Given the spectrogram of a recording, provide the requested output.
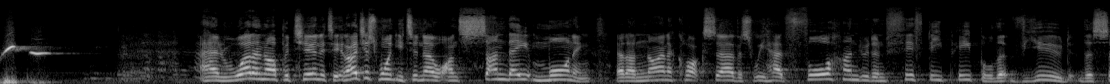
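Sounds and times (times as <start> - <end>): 
person whistling imitation of phone notification alert: 0.0 - 0.8
laughter: 0.9 - 2.1
speech: 2.0 - 11.1.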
